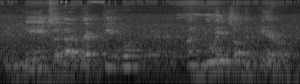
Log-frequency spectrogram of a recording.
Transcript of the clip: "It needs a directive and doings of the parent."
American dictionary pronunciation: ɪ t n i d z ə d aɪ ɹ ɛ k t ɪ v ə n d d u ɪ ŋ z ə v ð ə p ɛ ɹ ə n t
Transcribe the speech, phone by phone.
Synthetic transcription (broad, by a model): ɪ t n i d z ə d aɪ ɹ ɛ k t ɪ w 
